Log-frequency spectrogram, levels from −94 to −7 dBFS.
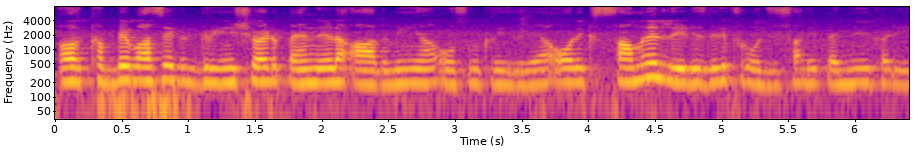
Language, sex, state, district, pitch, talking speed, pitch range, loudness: Punjabi, female, Punjab, Kapurthala, 200 Hz, 225 wpm, 190-210 Hz, -20 LUFS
